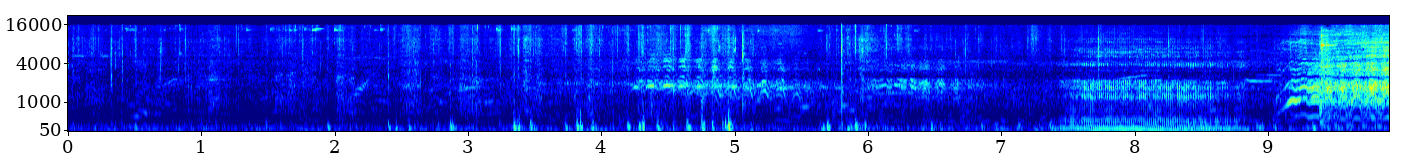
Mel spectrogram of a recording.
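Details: Welsh Cob horse: hooves clip-clop for about seven seconds, then a low, harmonic neigh lasting over a second, followed by a brief human voice at the end.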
